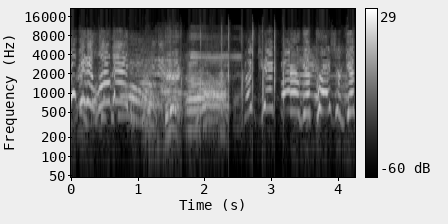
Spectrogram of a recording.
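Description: Spectators shouting and yelling, with several voices overlapping, and a few sharp clicks about two and a half seconds in.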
